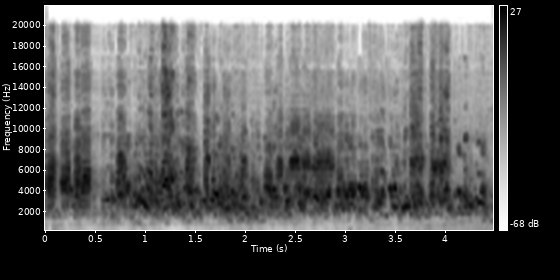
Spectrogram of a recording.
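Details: Several budgerigars from breeding pairs calling at once, busy scratchy chirps and short rising squeaks filling the whole stretch.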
